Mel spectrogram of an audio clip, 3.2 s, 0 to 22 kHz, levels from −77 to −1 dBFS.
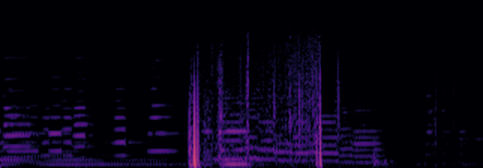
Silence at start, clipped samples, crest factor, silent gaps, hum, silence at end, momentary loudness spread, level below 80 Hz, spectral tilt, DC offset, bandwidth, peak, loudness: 0 s; under 0.1%; 36 dB; none; none; 0 s; 21 LU; -66 dBFS; -4.5 dB/octave; under 0.1%; 11.5 kHz; -14 dBFS; -48 LUFS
